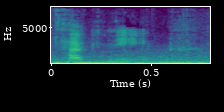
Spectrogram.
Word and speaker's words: technique: And when you pronounce the word technique, do you pronounce those two letters or are they classified as silent?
